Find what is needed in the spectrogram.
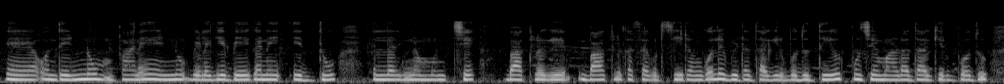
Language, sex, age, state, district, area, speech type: Kannada, female, 30-45, Karnataka, Tumkur, rural, spontaneous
